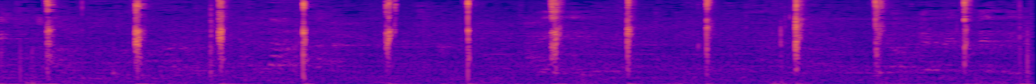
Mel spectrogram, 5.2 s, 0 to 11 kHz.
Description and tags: AmCS JH ME08 'k-'k-'k
Sound collected at Amsterdam Central Station as part of the Genetic Choir's Loop-Copy-Mutate project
